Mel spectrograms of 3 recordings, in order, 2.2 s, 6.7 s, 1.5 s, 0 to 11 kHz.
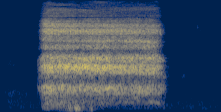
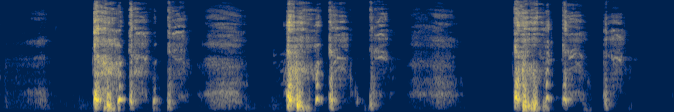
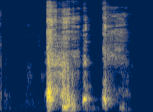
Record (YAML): exhalation_length: 2.2 s
exhalation_amplitude: 16916
exhalation_signal_mean_std_ratio: 0.71
three_cough_length: 6.7 s
three_cough_amplitude: 32768
three_cough_signal_mean_std_ratio: 0.32
cough_length: 1.5 s
cough_amplitude: 32768
cough_signal_mean_std_ratio: 0.35
survey_phase: beta (2021-08-13 to 2022-03-07)
age: 18-44
gender: Male
wearing_mask: 'No'
symptom_cough_any: true
symptom_runny_or_blocked_nose: true
symptom_shortness_of_breath: true
symptom_fatigue: true
symptom_headache: true
symptom_change_to_sense_of_smell_or_taste: true
smoker_status: Never smoked
respiratory_condition_asthma: true
respiratory_condition_other: false
recruitment_source: Test and Trace
submission_delay: 3 days
covid_test_result: Positive
covid_test_method: LFT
